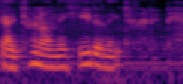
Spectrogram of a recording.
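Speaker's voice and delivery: normal talking voice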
